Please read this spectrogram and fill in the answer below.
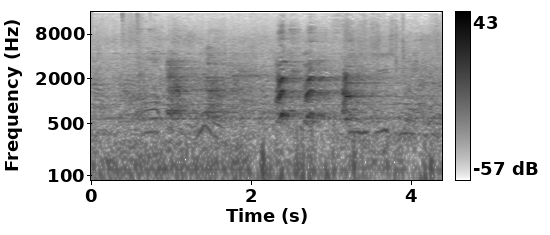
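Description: A dog barking three times in quick succession, sharp and high-pitched, a little over two seconds in.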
